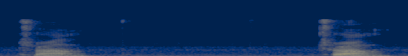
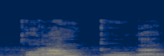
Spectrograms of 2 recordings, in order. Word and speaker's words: Trump: 이 트럼프라고 이제 우리가 보통 표기하는데 이게 이제 일본어 발음식으로 되면은 일본인들은 발음을 못하기 때문에 어떻게 됩니까? 도람프가 되죠. 도람프. 일본 방송을 한번 들어보시면 미국 대통령 선거 나올 때 이제 도람프 에끼데 도람프 막 이렇게 나옵니다.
